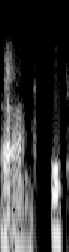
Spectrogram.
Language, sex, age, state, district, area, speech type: Kashmiri, male, 30-45, Jammu and Kashmir, Kupwara, rural, conversation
